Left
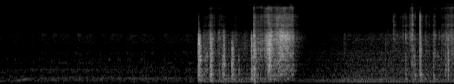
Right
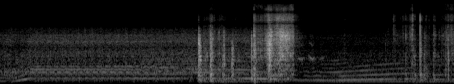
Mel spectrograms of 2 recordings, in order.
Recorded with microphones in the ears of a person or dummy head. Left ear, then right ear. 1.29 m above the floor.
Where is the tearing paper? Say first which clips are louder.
Left 4 dB; 20° left (ahead or behind).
